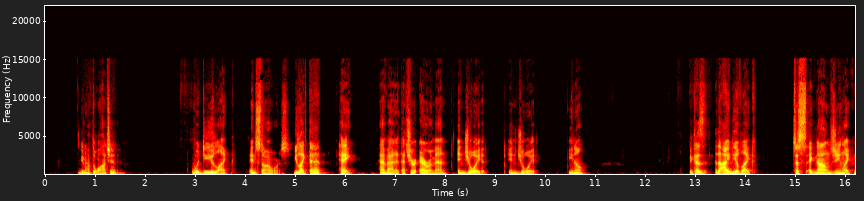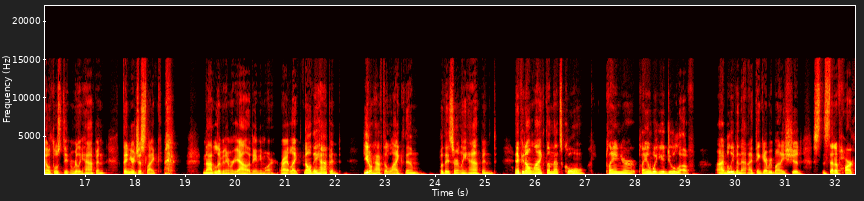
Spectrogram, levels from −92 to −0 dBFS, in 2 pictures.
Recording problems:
none

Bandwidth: 15 kHz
